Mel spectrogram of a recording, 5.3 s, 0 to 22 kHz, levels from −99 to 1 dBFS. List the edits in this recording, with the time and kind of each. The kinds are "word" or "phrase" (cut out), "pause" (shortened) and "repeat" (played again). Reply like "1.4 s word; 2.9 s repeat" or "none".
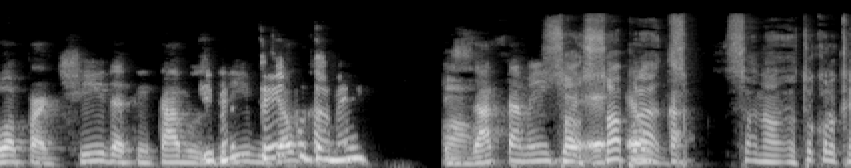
none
